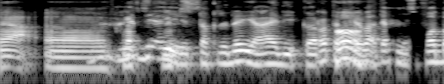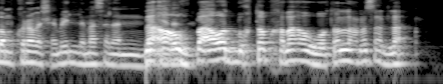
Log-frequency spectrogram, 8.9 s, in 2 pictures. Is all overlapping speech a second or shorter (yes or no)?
no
